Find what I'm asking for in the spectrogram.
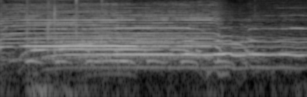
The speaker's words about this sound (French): Hey, est-ce qu'on pourrait faire un peu de bruit pour Ney Perche?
